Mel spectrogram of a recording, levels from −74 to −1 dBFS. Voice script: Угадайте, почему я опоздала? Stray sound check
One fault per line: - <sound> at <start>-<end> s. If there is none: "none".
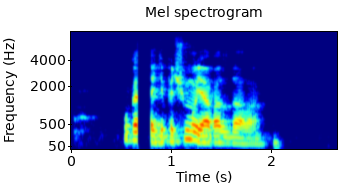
- dropout at 0.7-0.8 s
